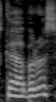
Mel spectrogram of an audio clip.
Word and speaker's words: Kerberos: Does Kerberos have multiple pronunciations, or have I been saying it wrong? I thought the C made an S sound. Yes, like Cerberus.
